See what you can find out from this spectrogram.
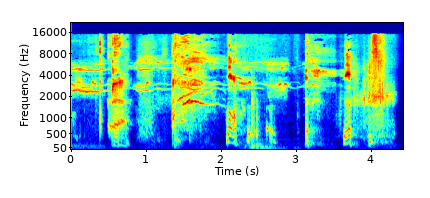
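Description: Someone coughs and splutters in a series of harsh, irregular bursts, gasping between them after a drink went down the wrong pipe, with a faint high whistle-like tone running underneath.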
